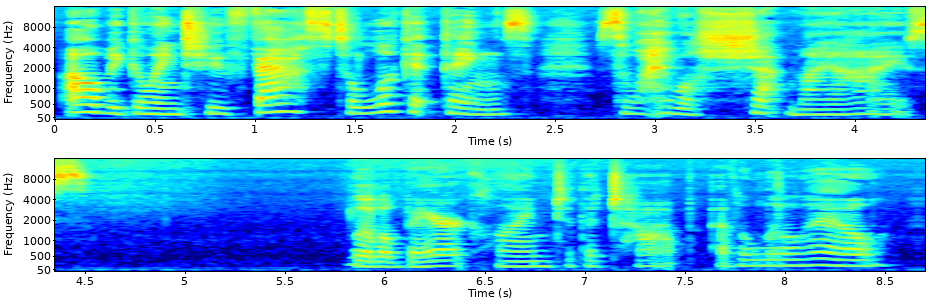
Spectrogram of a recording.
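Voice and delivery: lively, expressive read-aloud to a class; reading to children. A narrator's reading. Teacher reading a picture book to the class, lively read-aloud. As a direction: draw young listeners into the story.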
